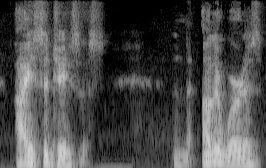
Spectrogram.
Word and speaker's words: eisegesis: words eisegesis and exegesis ice the beginning syllable is like the eye and ice that it eisah Jesus and the other word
